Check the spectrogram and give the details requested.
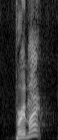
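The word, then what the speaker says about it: BrüMate: Yeah, brew, but it's spelt brew with mate. Like a U with a double... – Brew mate? – But with a double dot over the U. – Brewmate. – Yeah, brewmate. Yeah, one of those.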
